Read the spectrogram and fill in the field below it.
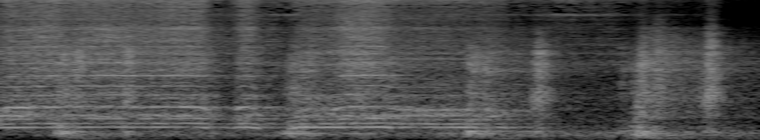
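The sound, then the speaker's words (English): A train rolls steadily along the rails with a continuous low rumble, punctuated every second or so by a rhythmic clack of wheels over track joints. No one speaks. “It was called Fantates by George MacDonald, and he bought it, boarded a train, and sat by the window and began to read.”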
